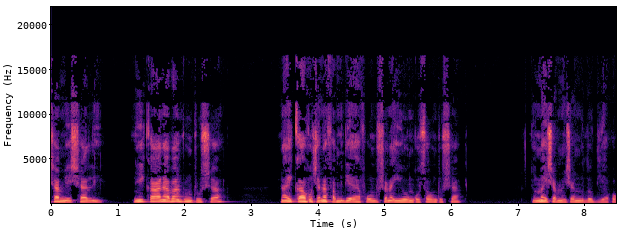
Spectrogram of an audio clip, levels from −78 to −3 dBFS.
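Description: No technical faults are audible anywhere in the speech.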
